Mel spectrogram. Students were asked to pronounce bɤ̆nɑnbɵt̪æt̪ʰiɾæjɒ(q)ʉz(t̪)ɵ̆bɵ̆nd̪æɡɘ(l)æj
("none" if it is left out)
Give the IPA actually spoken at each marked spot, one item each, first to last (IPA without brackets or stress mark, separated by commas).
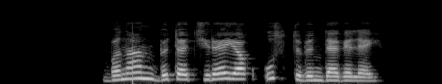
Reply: q, t̪, l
